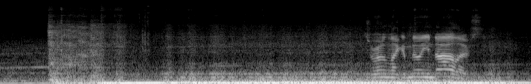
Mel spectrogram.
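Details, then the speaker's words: 1953 truck with an LS swap on Holley EFI, which previously ran on about four then six or seven cylinders while fouling plugs. After a firmware update it runs on all eight: a deep, loud, steady rumble whose brief rev picks up cleanly without a miss. Normal running. "after doing a firmware update uh everything was running on eight"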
